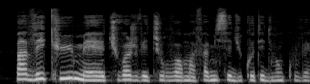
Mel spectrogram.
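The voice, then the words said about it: French with a Canadian accent. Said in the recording (French): “D'où vient cet accent? ... toi t'es canadienne en fait ... C'est ça le petit côté charmant”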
